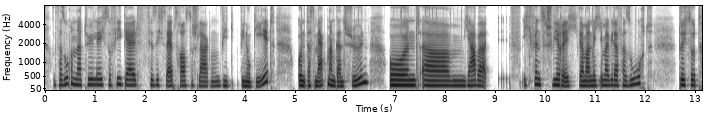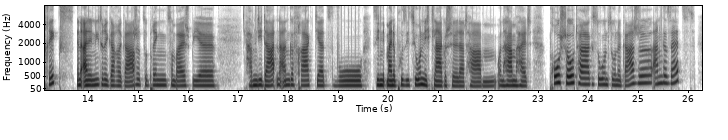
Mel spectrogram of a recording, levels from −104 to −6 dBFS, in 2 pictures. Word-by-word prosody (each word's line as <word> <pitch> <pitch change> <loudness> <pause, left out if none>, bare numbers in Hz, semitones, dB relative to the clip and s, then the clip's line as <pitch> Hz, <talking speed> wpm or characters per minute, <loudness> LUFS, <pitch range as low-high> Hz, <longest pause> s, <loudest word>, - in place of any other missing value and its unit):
und 185 - -12
versuchen 210 +4 -1
natürlich, 195 0 0
so 185 - -5
viel 220 +5 -2
Geld 185 -1 +1
für 190 - -7
sich 180 0 -7
selbst 170 -1 -1
rauszuschlagen, 165 -1 -4
wie 170 -1 -2
g 160 - -23
wie 160 - -1
nur 150 -3 +1
geht. 195 - 0 0.4
Und 170 -2 +3
das 165 0 -3
merkt 160 +6 +1
man 185 -4 +4
ganz 155 0 -1
schön. 225 +12 +2 0.4
Und, 185 -1 +7
ähm, 170 -1 +4
ja, 170 +1 +2
aber 175 -3 +1 0.3
i - - -21
f - - -20
ich - - -9
finde 215 -2 +2
es 195 - -7
schwierig, 165 -5 +1
wenn 170 -1 +3
man 165 0 +3
mich 175 -1 -1
immer 180 +1 0
wieder 180 -1 +1
versucht, 185 +7 -2 0.5
durch 190 -2 +3
so 185 -1 +2
Tricks 225 +8 -4
in 190 - +3
eine 180 0 +5
niedrigere 180 -3 -2
Gage 160 +6 -2
zu 190 - -8
bringen. 185 0 -2
Zum 180 -1 -5
Beispiel 170 0 -2 0.6
haben 170 +2 0
die 185 +1 +1
Daten 170 +4 +1
angefragt 180 -1 -3
jetzt, 170 0 -4
wo 170 0 0 0.2
sie 190 - -1
n 185 -1 +4
meine 175 0 +4
Position 190 +2 -1
nicht 180 -3 0
klar 165 -2 +2
geschildert 160 -2 -5
haben 150 0 -4
und 170 -1 -3
haben 170 0 +2
halt 160 -1 -4 0.3
pro 260 +2 +5
Showtag 245 -6 +2
so 205 -1 -4
und 205 -1 -2
so 190 -2 -4
'ne 180 -1 -3
Gage 255 +9 -2
angesetzt. 255 +7 -4
180 Hz, 165 wpm, -23 LUFS, 170-195 Hz, 0.6 s, Und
